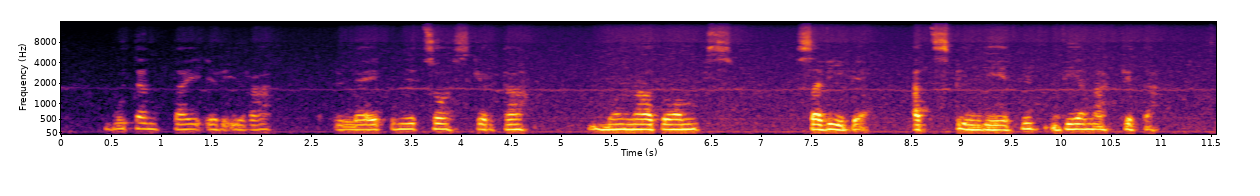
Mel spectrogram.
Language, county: Lithuanian, Telšiai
